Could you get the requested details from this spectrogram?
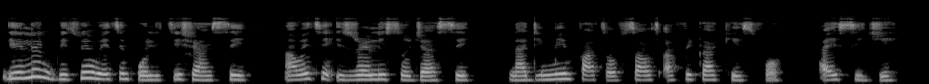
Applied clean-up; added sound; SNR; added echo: none; none; none; none.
